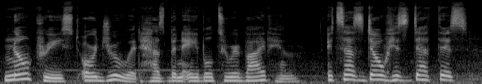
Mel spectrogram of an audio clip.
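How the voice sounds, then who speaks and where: An actress playing a towering night elf warrior sentry in a radio play, stern and haughty. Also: female voice, fairly low pitch, a little slow, a little mellow, slight background noise, close to an everyday voice. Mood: grave.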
